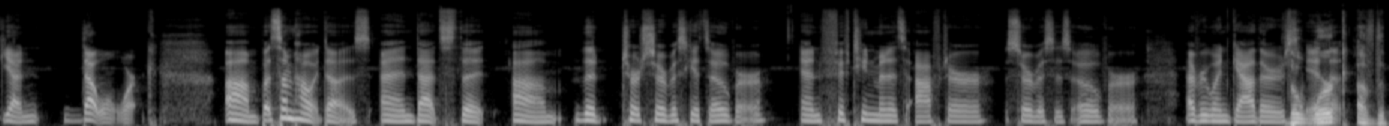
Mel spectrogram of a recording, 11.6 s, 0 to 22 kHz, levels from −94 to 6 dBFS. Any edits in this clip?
no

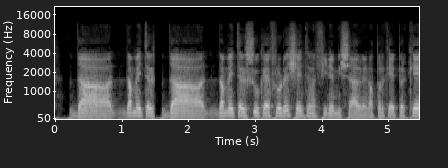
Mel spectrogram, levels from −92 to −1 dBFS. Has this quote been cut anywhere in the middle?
yes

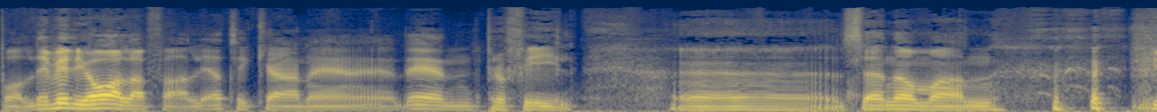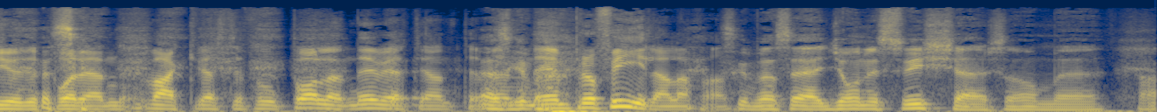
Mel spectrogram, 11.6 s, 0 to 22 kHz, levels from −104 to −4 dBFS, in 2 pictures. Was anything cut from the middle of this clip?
no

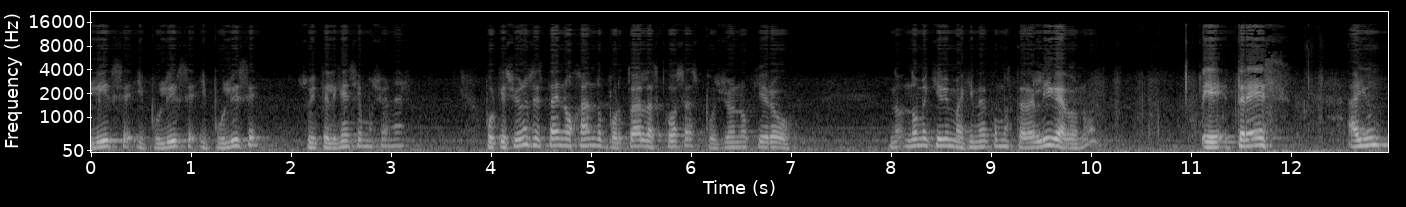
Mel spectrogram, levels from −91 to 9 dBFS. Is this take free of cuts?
yes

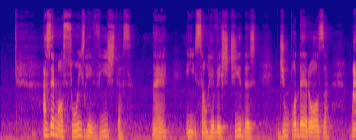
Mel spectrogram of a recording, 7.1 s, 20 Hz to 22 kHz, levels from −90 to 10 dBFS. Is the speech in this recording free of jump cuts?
no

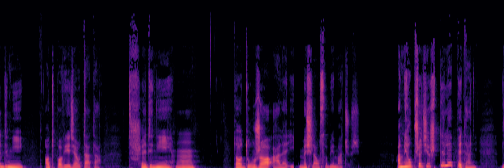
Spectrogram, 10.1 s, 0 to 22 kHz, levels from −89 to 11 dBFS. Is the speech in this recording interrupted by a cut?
yes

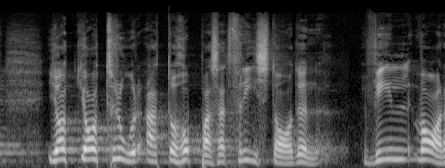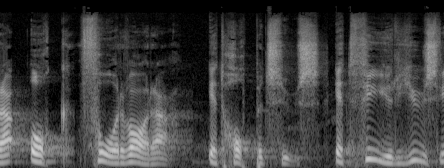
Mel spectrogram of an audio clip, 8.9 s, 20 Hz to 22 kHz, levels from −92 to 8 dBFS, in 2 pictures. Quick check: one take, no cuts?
no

